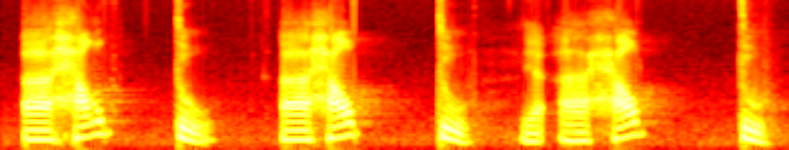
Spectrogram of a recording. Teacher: masih menyisakan sifat itbaq daripada huruf ta-nya, ya, tidak melebur secara sempurna, tidak masuk secara sempurna kepada huruf ta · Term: idgham naqis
